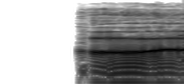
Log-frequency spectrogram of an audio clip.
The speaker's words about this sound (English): That's the side effect of making that fart noise I made. And swallowing air, burp, followed by a burp.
